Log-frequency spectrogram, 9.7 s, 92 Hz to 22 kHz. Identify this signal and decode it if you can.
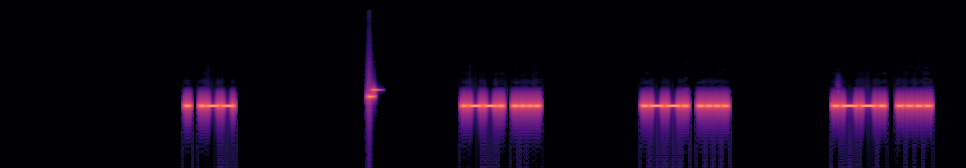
Morse code, heard as a keyed tone, about 30 wpm, 700 Hz. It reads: EW PH PH PH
